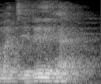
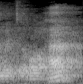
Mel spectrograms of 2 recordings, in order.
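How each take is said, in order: First: The vowel after r is between a and e. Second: The vowel after r is a plain a. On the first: "dengan taklil" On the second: "bukan dibaca majroha"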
